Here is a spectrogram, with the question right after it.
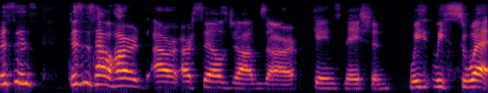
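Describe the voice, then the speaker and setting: The pitch swings very widely. The pace stays moderate. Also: woman. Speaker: podcast co-host. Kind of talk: casual chat.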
